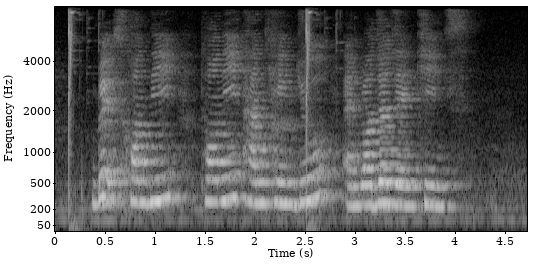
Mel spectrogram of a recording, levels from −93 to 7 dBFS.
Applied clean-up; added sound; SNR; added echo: none; Shatter; 16 dB; none.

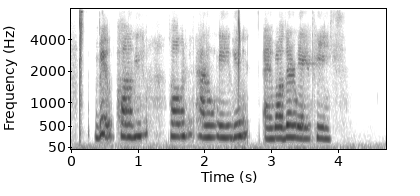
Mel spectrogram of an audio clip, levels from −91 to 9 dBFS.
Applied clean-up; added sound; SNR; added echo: neural diffusion model UNIVERSE++.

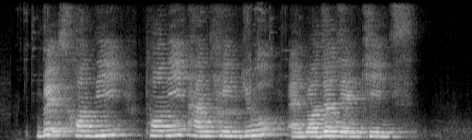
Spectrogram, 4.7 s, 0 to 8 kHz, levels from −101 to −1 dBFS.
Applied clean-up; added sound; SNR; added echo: neural separator model SepFormer DNS4.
